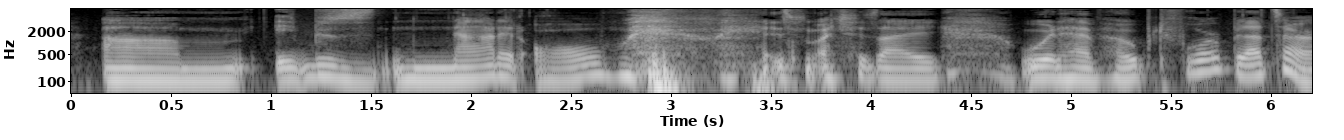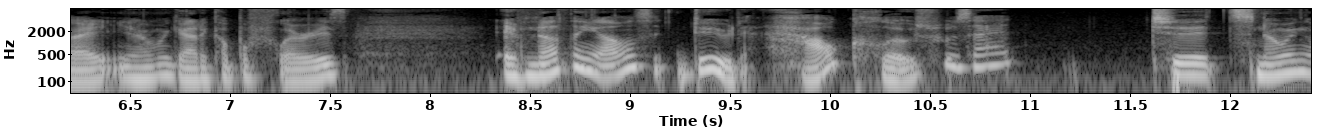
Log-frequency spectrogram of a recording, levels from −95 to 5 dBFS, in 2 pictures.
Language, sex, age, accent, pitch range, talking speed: English, male, 20-39, American, 105-125 Hz, 170 wpm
